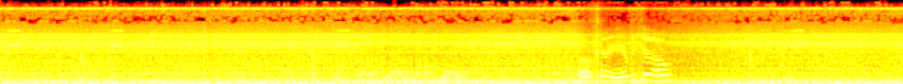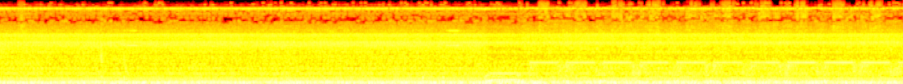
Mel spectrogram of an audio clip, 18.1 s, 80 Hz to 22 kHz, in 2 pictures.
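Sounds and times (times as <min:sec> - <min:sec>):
extraction fan humming: 0:00.0 - 0:18.0
faint pulsing high tone: 0:03.3 - 0:05.2, 0:13.7 - 0:18.0.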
